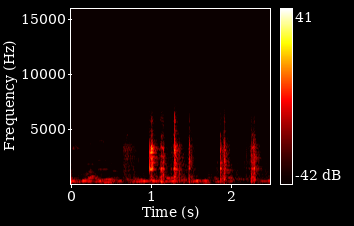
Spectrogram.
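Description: Low cooing, as of a pigeon, mixed with a few short, sharp, speech-like sounds in the second half.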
